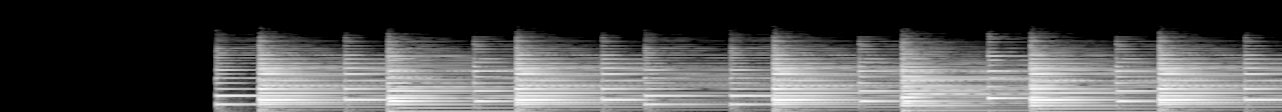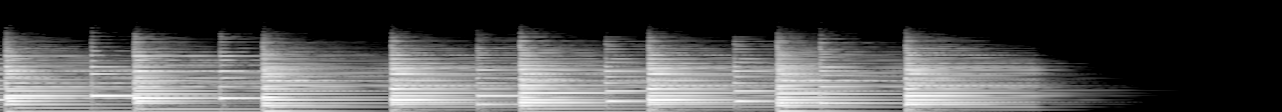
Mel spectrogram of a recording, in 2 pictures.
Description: Traditionelles Winter-/ Frühlingslied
